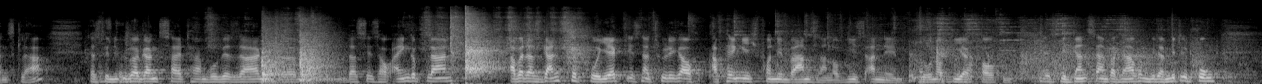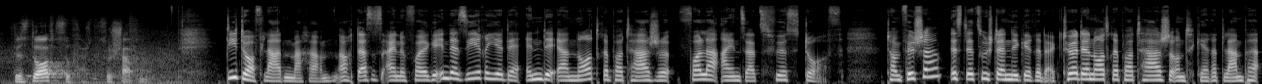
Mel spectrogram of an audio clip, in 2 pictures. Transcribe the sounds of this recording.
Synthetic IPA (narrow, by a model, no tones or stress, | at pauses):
ant͡skl̥aːɐ | d̥asv̥iːɐnəʔyːbɐɡaŋst͡saɪthaːbm̩voːviːɐzaːɡŋ̩ʔɛːmdasɪstaʊxʔa̰ɪnɡəpl̥aːntʔaːbɐɾas̬ɡ̥ant͡səpʁ̥ojɛk̚tɪstnatʰyːɐlɪçaʊxʔa̰phɛŋɪçfɔndeːmvaɐmzanɔpd̥iːsʔa̰nːeːmənzoːʊntaʊpd̥iːiɐkʰaʊfn̩ɛsɡ̥eːt̚ɡ̥ant͡sʔaɪnfaχd̥aːʁʊmviːdɐmɪtl̩pʰʊŋk̚t | fyːɐsd̥ɔɐft͡sut͡suʃafn̩ | d̥iːdɔɐflaːdn̩maχɐʔaʊxd̥asɪstʔa̰ɪnəfɔlɡəɪndeːɐzeːʁiədeːɐʔɛndeːʔɛɐnɔɐtʁ̥epɔɐtʰaːʒəfɔlɐʔaɪnzat͡sfyːɐsd̥ɔ̰ɐftʰɔmfɪʃɐʔɪst̚d̥eːɐt͡suːʃtɛndɪɡəʁeda̰ktʰøːɐdeːɐnɔɐtʁ̥epɔɐtʰaːʒəʊntɡ̥ɛʁɛtlampə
